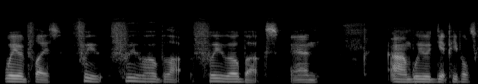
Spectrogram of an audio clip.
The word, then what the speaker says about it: Robux: Being a 13-year-old, I spent like $50 on Robux. Is that how you pronounce it? I can't pronounce it. – Yeah, Robux.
